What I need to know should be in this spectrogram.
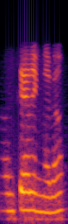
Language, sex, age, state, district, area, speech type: Tamil, female, 18-30, Tamil Nadu, Vellore, urban, conversation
